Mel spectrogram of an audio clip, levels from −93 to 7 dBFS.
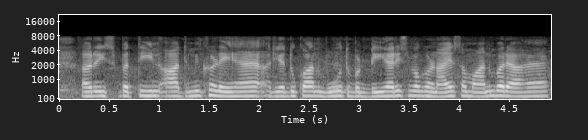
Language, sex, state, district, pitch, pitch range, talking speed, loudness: Hindi, female, Haryana, Jhajjar, 210 Hz, 205-215 Hz, 245 wpm, -15 LUFS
